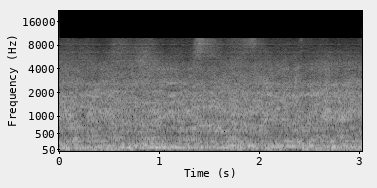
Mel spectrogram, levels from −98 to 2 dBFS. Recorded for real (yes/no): no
